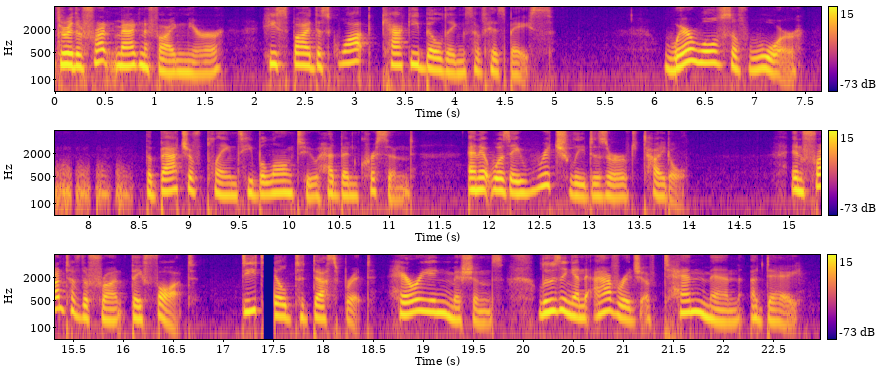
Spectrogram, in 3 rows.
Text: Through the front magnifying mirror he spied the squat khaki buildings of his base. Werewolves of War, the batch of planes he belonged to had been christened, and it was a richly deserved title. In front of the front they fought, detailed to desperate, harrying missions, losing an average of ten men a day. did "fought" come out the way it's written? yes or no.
yes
